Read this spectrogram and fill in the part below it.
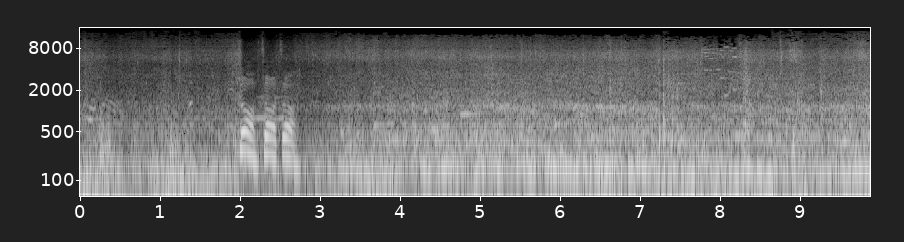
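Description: Skis scrape and slide over snow.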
